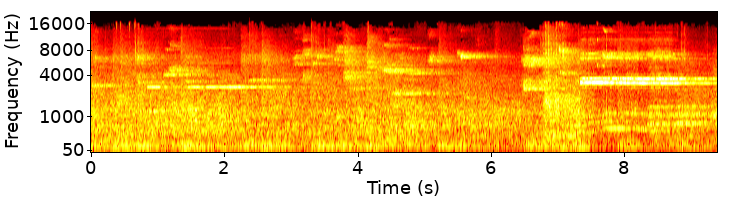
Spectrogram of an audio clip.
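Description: Basketball shoes squeak sharply on a hardwood floor, echoing in a large hall.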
